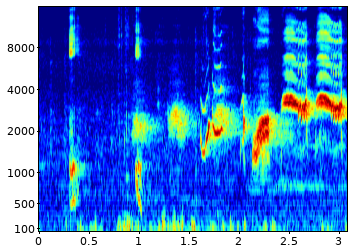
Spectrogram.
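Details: Chinese hwamei, a caged wild-caught bird, opens with a few scattered chips, then builds into loud rising whistles that climb higher and hold steady at the end, with soft low tapping in the background.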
